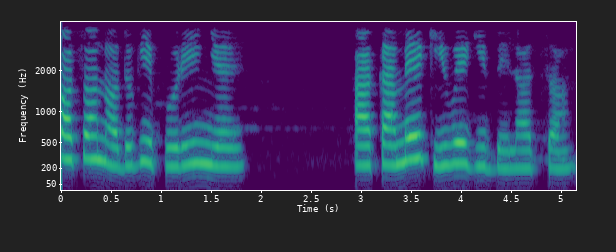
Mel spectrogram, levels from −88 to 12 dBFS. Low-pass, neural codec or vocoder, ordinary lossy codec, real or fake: 3.6 kHz; none; none; real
